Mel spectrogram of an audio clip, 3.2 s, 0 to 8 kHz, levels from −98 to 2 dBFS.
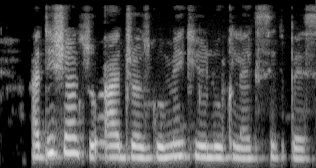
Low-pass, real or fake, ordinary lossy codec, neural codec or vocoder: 7.2 kHz; real; MP3, 64 kbps; none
